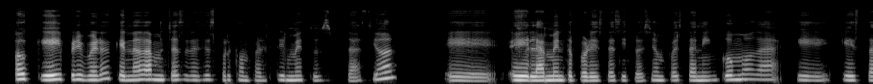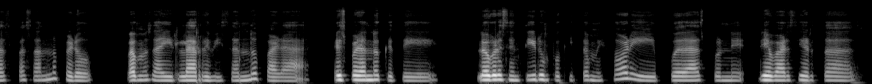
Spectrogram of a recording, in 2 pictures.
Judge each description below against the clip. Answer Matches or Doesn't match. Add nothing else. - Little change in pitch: Matches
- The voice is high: Matches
